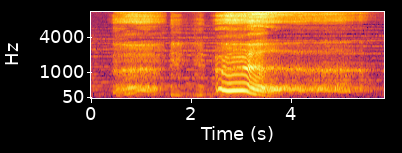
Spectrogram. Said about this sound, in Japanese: そしてうめき声。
